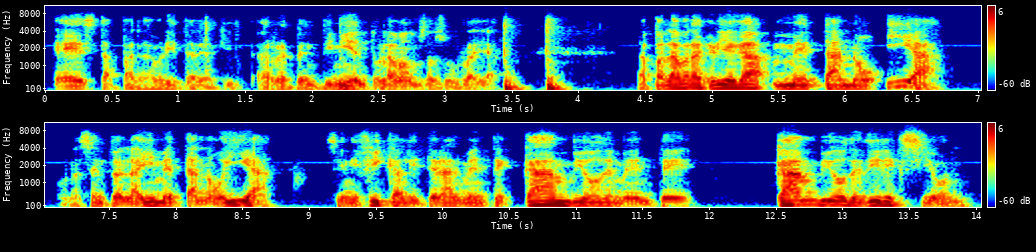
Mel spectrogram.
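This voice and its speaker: Emphatic pastor teaching scripture. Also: male voice, on the low side, moderate pace, dull audio. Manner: emphatic, repeats key words, addresses listeners as brothers. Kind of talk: Bible study teaching.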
